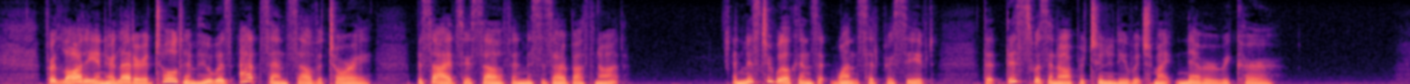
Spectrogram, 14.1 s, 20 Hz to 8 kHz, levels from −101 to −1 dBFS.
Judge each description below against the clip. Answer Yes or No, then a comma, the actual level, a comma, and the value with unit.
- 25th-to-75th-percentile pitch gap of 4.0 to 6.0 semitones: No, average, 3.2 semitones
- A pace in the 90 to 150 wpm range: Yes, average, 145 wpm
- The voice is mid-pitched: Yes, medium, 180 Hz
